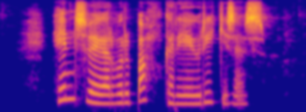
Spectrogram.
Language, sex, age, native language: Icelandic, female, 20-29, Icelandic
